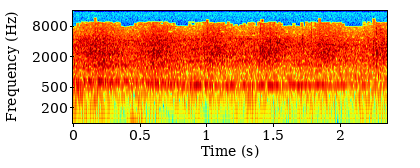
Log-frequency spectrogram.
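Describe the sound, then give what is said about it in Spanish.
A football crowd at Mendizorroza roars and cheers for Deportivo Alavés after the final whistle of a 3-1 home win, a dense and steady wall of noise without pauses. “Y el público salta, el público jalea a su equipo.”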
